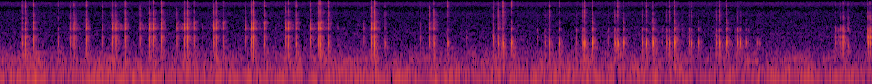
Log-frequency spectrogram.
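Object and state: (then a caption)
Plastic paddle hairbrush. Fingernails tap and scratch the flat, hard plastic back of a paddle hairbrush printed with a Barbie face. The result is a quick, dense run of short, dry clicks with a faint hollow ring, mixed with soft scratching over a low background rumble.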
